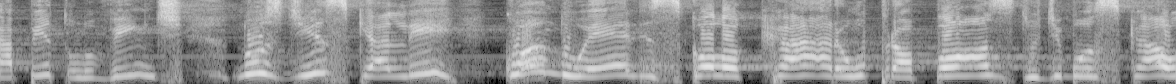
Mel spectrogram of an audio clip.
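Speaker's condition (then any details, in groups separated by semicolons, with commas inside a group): No condition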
